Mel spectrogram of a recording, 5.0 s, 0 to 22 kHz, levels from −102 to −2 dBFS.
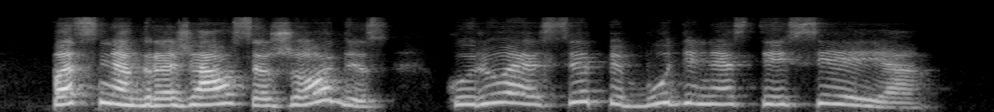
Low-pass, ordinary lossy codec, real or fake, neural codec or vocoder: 9.9 kHz; Opus, 16 kbps; real; none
